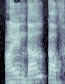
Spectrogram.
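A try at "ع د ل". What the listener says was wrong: আইন দাল কাপ কি করে হলো? লাস্টেরটা কি দেখেন? লাম, ঠিক বলেছেন, আইন দাল লাম।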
